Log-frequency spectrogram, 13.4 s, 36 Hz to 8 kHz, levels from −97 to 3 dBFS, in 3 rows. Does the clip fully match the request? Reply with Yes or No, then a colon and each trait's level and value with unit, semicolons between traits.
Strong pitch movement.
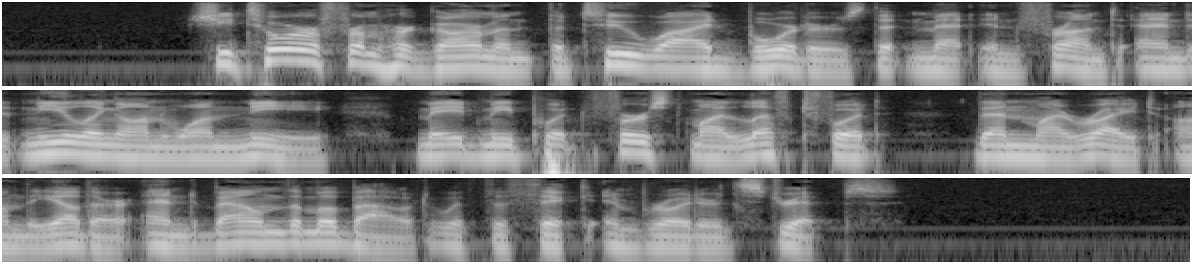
No: average, 3.3 semitones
